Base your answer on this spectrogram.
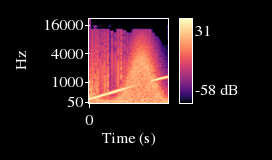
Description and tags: delaveaud bettina 2012 13 son2
Made using Audacity only :
Generate white noise
Apply a plugin : phaser
- phases : 17
- original/modifié : 128
- fréquence LFO (Hz) : 0.1
- phase de départ LFO (deg.) : 0
- profondeur : 100
- retour (%) : 60
Fade out at 2.10s
Amplification of 2dB at 0.30s, 1.00s and at 1.70s.
Apply a plugin : compresseur
- seuil : -48dB
- niveau de bruit : -40 dB
- ratio : 2:1
- attaque : 0.2
- relâchement : 1.0s
• Typologie : Continu varié (V)
• Morphologie :
- Masse : son seul
- Timbre harmonique : vaporeux et futuriste
- Grain : grain fin et rugueux
- Allure : stable, pas de vibrato rapproché, pas de chevrotement, mais des ondulations légères
- Attaque : l'attaque est graduelle
- Profil mélodique : variations serpentines
air-blast, spacecraft, field-recording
